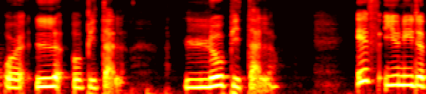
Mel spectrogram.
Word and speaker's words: l'hôpital: For example, you don't say le hôpital because hôpital is starting with a silent H. You say l'hôpital. You cut le, you remove the I, you add an apostrophe and then directly link it to hôpital. L'hôpital, and not le hôpital or l'hôpital.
